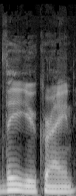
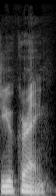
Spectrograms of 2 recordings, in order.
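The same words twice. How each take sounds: First: THE leaned on before Ukraine, said as THEE; stress on THE. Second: Said in the usual way. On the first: Shown as a demonstration. Host checks the country's name with guests, stressed THE. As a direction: punch the article THE in "the Ukraine". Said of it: "it's not the Ukraine". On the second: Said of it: "it's Ukraine".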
